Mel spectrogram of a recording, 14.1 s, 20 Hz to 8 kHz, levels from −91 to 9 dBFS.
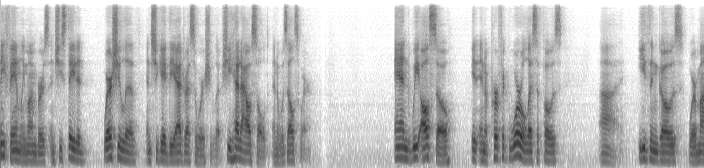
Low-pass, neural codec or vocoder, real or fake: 7.2 kHz; codec, 16 kHz, 0.2 kbps, FocalCodec; fake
